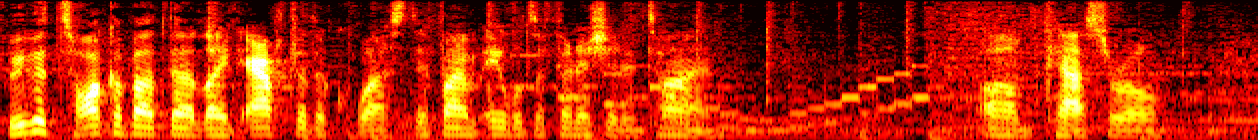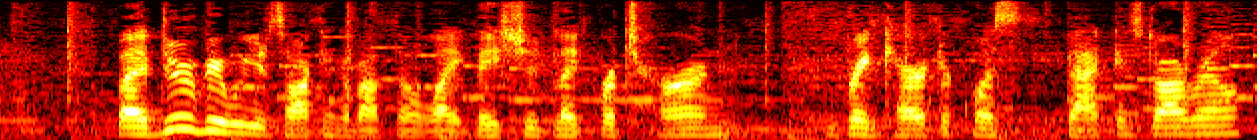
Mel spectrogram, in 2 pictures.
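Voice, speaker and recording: Casual male game streamer over music. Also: mid-range voice. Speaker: game livestreamer. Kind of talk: casual live gameplay commentary.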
